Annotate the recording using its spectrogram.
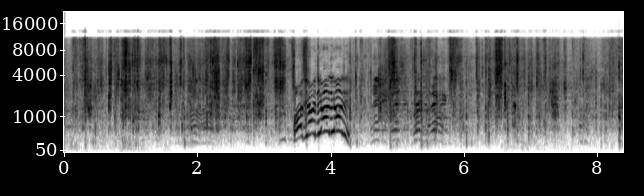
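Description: Outdoor pickup basketball: sneakers scuffing and slapping on an asphalt court and a ball bouncing, heard as a string of short knocks. A little past halfway comes one long, loud shout that rises and falls in pitch, followed by shorter calls.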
